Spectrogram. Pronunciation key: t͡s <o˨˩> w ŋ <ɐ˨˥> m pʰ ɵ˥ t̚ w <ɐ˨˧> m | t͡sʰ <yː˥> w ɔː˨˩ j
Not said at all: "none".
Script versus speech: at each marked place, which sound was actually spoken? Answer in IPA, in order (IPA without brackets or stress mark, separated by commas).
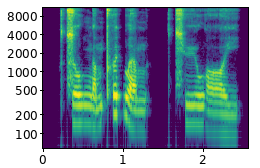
o˧, ɐ˨˥, ɐ˨, yː˧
